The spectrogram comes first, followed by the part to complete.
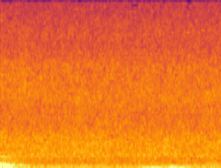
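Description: A pause in a man's speech through a microphone: steady hiss and room noise, with the end of a spoken word at the start and a faint, short hum of his voice shortly before the end.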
